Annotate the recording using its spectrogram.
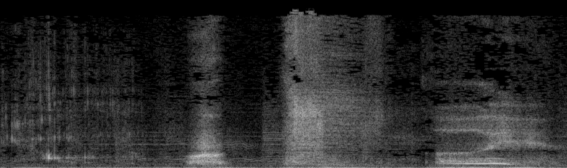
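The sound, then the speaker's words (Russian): A drink is poured into a glass in a hotel room in a couple of short bursts, the liquid's gurgle rising in pitch as the glass fills, clear with no talking. “наливай.”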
